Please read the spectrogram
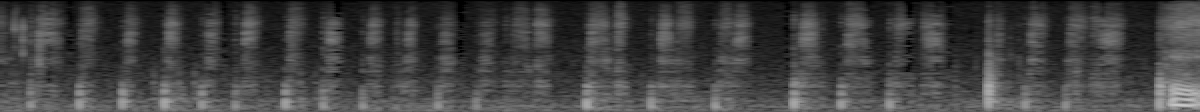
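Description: Chalk writing on a chalkboard: a quick run of short taps and scratches, about four a second, as characters are stroked onto the board.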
